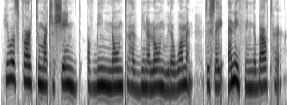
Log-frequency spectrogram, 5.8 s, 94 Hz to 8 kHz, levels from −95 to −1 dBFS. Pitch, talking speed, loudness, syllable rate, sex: 220 Hz, 220 wpm, -15 LUFS, 5.6 syllables/s, female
